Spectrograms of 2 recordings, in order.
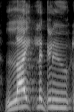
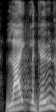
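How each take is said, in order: First: Light Lagoon dragged out slowly, syllable by syllable; slow right down as if tripping over the name; struggling to get the fabric name out, so she says it slowly; slow careful try. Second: Said in the usual way. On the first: Shown as a demonstration. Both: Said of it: "God, I can't even say it".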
